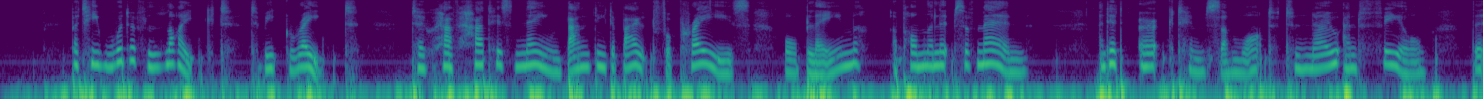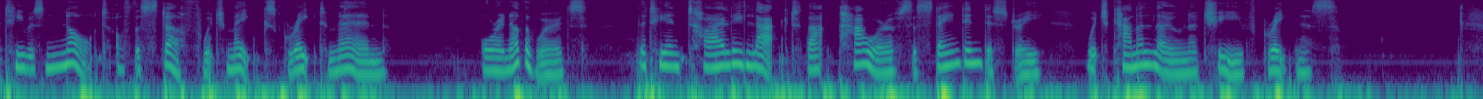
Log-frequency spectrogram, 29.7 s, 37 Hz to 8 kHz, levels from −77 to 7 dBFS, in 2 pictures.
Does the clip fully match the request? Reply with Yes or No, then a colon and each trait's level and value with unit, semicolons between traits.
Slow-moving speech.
Yes: slow, 125 wpm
